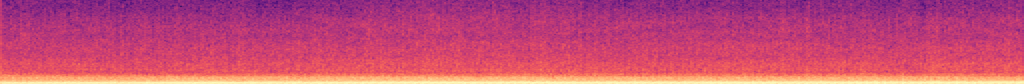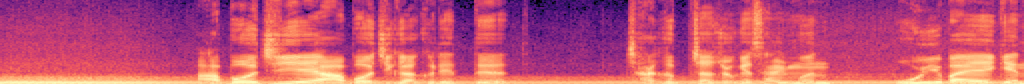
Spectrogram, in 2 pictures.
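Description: A boat's outboard motor drones steadily.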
